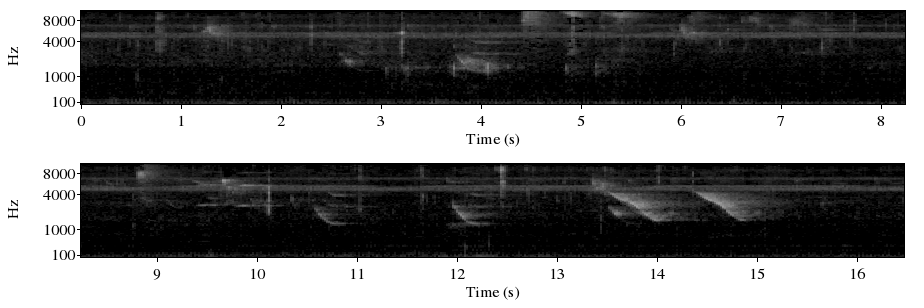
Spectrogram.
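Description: Outdoor ambience with wild birds calling: scattered short chirps, then four quick falling whistles in the last few seconds, the loudest of them near the end. Under them run a steady high-pitched hum and a low rumble.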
